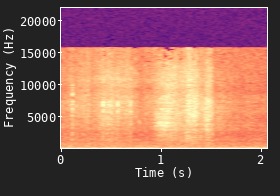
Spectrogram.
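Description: Steady low rumble of a car's engine and tyres heard inside the cabin while it moves slowly in traffic.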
